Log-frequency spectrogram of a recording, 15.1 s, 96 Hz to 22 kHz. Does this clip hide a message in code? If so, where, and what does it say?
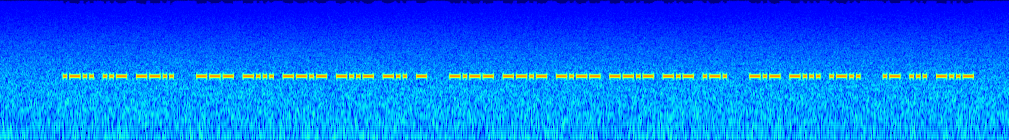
Yes: Morse code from 0.9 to 14.7 s, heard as a keyed tone, machine-sent, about 24 wpm, 1150 Hz. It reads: LUZ OBQXDT YQYQKR KBL ASX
